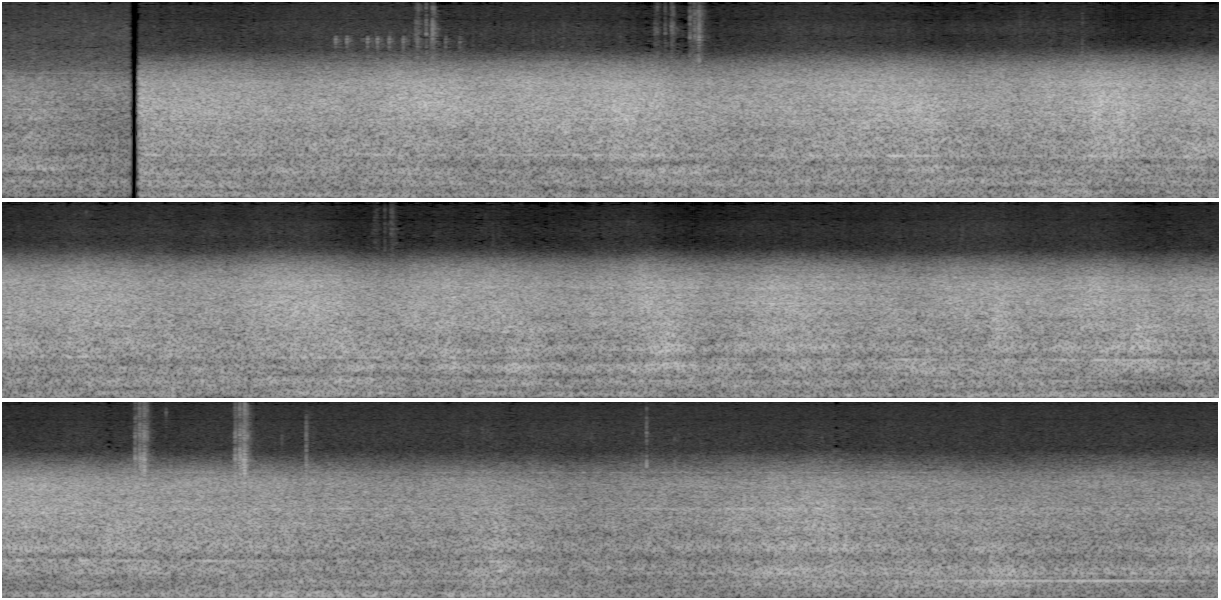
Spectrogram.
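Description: Jet engines roar loudly and steadily as a large airliner speeds down a runway and lifts off.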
